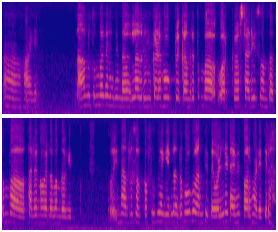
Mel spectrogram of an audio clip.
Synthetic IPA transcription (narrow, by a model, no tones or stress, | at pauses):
aːɦaːɡe | nʔa̰ːnut̪umbɐd͡ʒɐnɐd̪ind̪ɐɛlːɐːd̪ɐɾɔnd̪̚kɐɽe̞ɦo̞ːɡ̚beːkaːnd̪ɐɾet̪umbɐʋɐ̰ɾksʈaːɽisɐnt̪ɐt̪umbɐt̪ɐlenoːɛlːɐbɐnd̪ɦoːɡit̪ːu̥ | so̰ḭnːaːd̪ɐɾuːsʋɐlpɐfɾusijaːɡiɛlːɐːd̪ɐɾuɦo̞ːɡuʋɐnt̪id̪ːeɔɭːe̞ʈɐjmɡkaːlmaːɽit̪ːiːɾɐ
